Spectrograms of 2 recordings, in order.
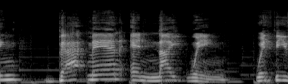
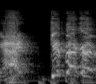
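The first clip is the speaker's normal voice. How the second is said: mock yelling, much higher and faster; 10 semitones higher than usual. Describing a sheep competition, retelling how she yelled at the others: retelling a yell. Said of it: "She's yelling at them".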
